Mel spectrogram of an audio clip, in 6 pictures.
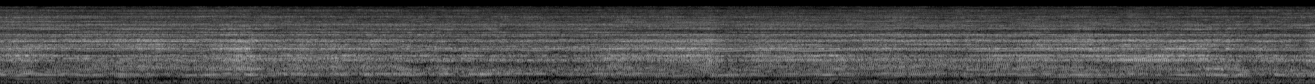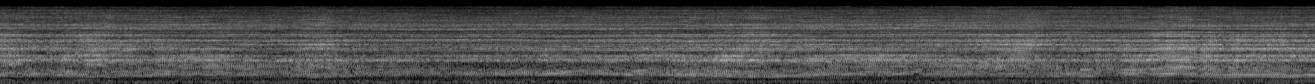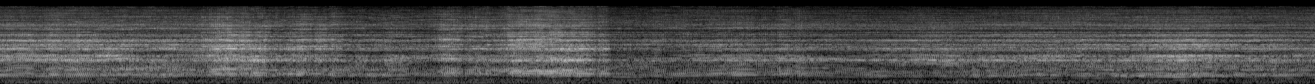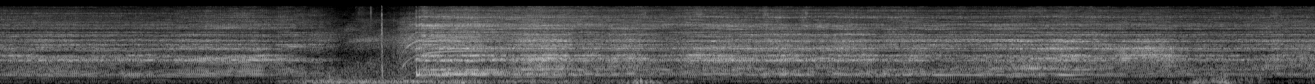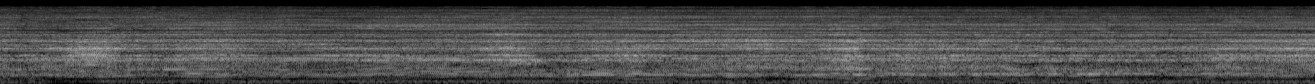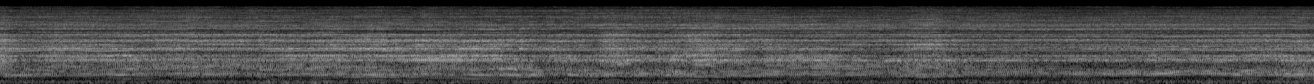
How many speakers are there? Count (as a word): zero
